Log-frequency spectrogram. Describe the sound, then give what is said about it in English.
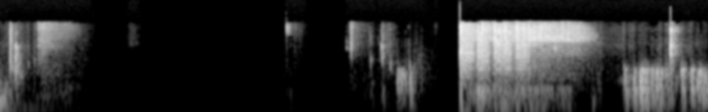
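A few scattered clicks, then a dense rattling clatter of dice rolled for a stealth roll with a bonus die in a tabletop game, lasting about a second, followed by softer tapping as they settle. No voices are heard. “Um, give me a, sort of a stealth roll. Give yourself a bonus dice for that.”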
